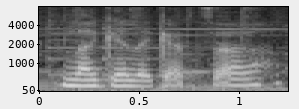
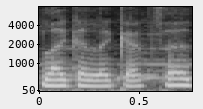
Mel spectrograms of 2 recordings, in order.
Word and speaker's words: Guelaguetza: But when the Spanish came, when colonization occurred, the Spanish called it La Guelaguetza because it was easier to pronounce in Spanish, La Guelaguetza, than Gendeletza.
